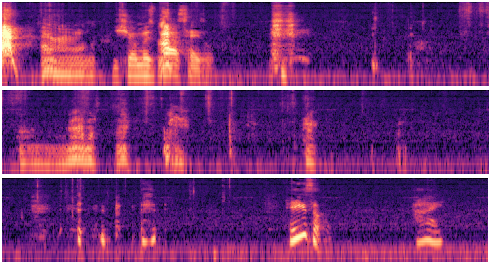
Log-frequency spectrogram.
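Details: Dog barking at a dustpan indoors, a cluster of sharp rough barks at the start, then scattered growly woofs and softer short yips spaced out over the following seconds, with a faint steady hum beneath.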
